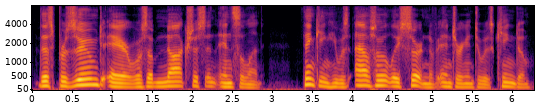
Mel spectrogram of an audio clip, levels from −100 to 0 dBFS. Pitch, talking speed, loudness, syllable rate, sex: 140 Hz, 165 wpm, -19 LUFS, 5.8 syllables/s, male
